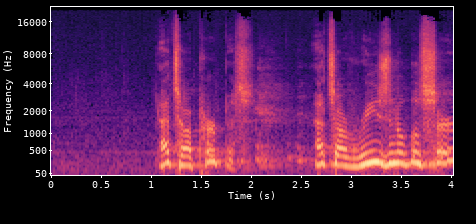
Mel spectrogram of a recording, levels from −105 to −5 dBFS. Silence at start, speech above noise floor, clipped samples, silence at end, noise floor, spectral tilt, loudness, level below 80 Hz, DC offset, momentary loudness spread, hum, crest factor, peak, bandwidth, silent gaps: 1.05 s; 36 dB; under 0.1%; 0 s; -55 dBFS; -4.5 dB/octave; -20 LUFS; -56 dBFS; under 0.1%; 15 LU; none; 14 dB; -8 dBFS; 18 kHz; none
